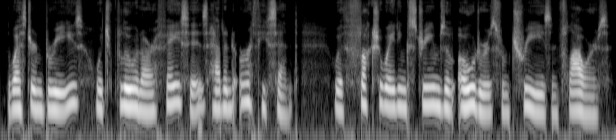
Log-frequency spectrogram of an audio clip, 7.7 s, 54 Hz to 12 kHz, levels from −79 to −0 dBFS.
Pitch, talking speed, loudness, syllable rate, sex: 185 Hz, 165 wpm, -18 LUFS, 4.2 syllables/s, female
